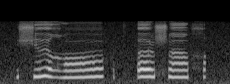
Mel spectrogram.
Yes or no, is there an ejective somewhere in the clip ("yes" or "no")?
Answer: yes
